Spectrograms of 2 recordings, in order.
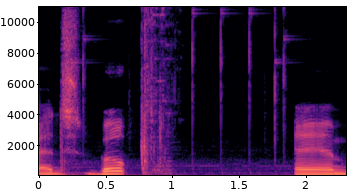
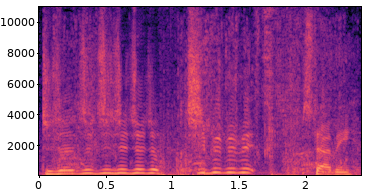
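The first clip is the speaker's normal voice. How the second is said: silly stutter voice; 10 semitones higher, faster than usual. Pretend.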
